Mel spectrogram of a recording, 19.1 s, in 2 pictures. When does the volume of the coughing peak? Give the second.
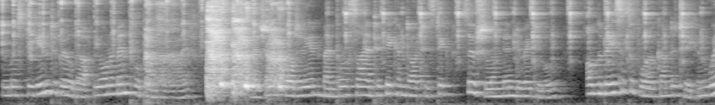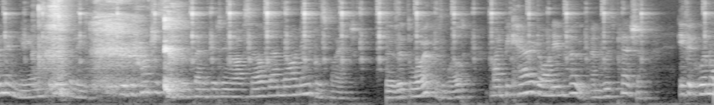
3 s.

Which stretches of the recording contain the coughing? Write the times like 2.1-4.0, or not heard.
1.9-3.8, 9.9-12.1.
